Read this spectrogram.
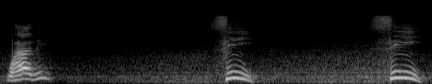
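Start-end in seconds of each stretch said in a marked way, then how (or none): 2.1-4.2 سيت as "seat", long ee; long ya vowel. Shown as a demonstration. Teacher models seat for students, long ee in سيت. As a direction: hold the "ee" in سيت. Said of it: "سين ياء تاء".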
